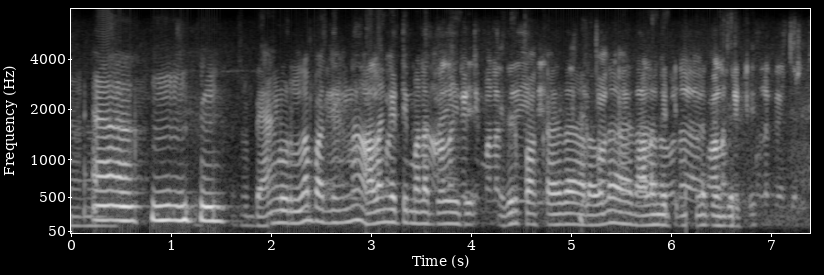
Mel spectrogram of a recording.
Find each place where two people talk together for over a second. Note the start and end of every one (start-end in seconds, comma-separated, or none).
3.5-6.8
